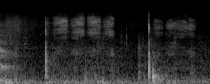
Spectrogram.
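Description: Chalk scratching on a chalkboard as it is written on in short strokes, with two sharp taps of the chalk against the board.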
